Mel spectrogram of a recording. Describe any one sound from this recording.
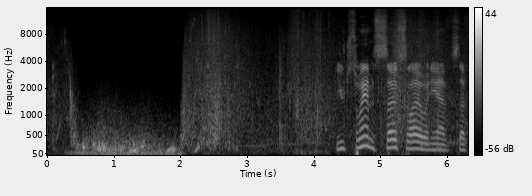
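Waves wash and lap against a boat.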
